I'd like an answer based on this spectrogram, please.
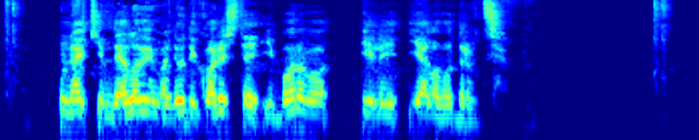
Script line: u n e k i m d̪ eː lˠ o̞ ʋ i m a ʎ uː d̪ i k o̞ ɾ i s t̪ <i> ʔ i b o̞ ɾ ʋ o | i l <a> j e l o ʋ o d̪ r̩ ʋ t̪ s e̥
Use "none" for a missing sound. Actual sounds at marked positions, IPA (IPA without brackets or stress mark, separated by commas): e, i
